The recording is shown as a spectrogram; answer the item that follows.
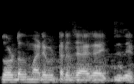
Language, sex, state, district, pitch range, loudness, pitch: Kannada, male, Karnataka, Gulbarga, 105-110 Hz, -17 LUFS, 110 Hz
